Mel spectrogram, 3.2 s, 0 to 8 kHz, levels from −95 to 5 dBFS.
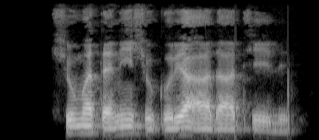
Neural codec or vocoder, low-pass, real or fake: none; 7.2 kHz; real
